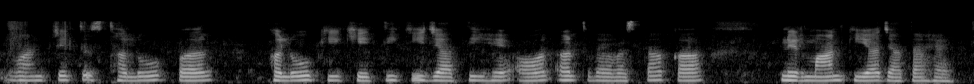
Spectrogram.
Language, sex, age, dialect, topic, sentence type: Hindi, female, 51-55, Marwari Dhudhari, agriculture, statement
